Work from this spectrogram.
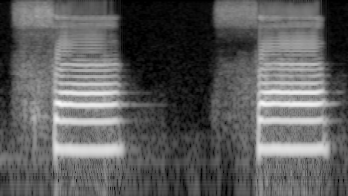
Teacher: فا جو ہے اس کے لیے آپ کے اوپر کے 2 دانت جو ہیں وہ نیچے والے ہونٹ پہ ٹچ کرتے ہیں اور پھر نکلتا ہے فا. پہلے ایک سانس کی آواز آتی ہے یہ والی، پھر آگے اس کے ساتھ الف ایڈ ہوتا ہے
